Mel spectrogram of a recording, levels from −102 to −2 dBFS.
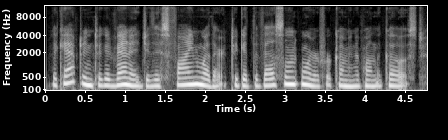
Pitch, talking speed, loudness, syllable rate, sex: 220 Hz, 240 wpm, -15 LUFS, 6.2 syllables/s, female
